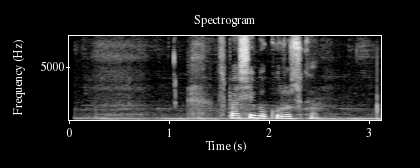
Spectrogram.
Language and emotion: Russian, positive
